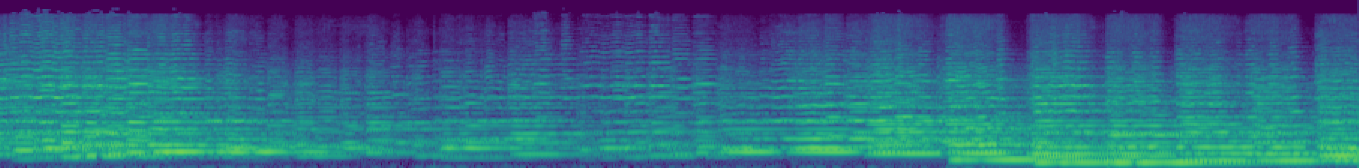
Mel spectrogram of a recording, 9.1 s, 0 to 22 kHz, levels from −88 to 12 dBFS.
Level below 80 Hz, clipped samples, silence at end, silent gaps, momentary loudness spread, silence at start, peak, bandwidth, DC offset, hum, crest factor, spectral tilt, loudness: -54 dBFS; under 0.1%; 0 s; none; 12 LU; 0 s; -2 dBFS; 16.5 kHz; under 0.1%; none; 14 dB; -5 dB/octave; -16 LUFS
